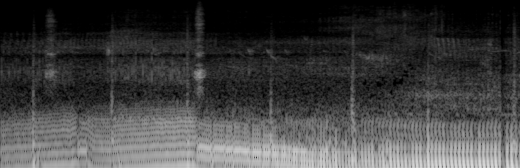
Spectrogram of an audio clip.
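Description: Motorcycle engine running as it approaches, growing steadily louder.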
